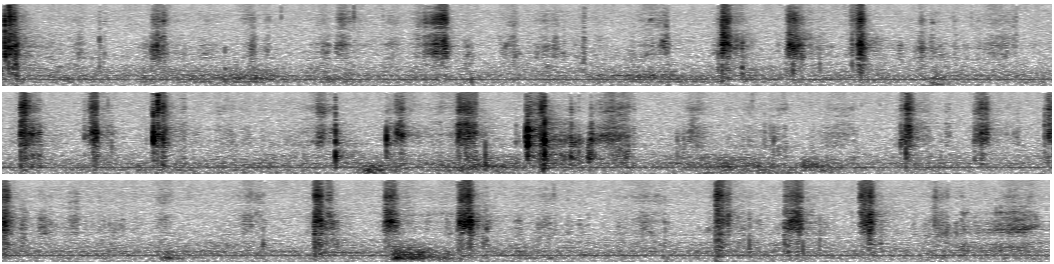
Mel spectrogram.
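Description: Tarot cards are shuffled and drawn by hand in a quiet room, giving a long series of soft, crisp card flicks and riffles at irregular intervals, close and faint.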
